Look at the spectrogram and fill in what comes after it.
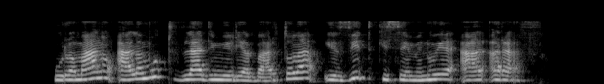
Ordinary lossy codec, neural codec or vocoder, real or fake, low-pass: none; codec, 16 kHz, 4.8 kbps, FACodec; fake; none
